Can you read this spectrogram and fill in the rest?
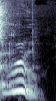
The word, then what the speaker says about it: Ryu: Why do you say his name like that? What is Because that's how you say his name. It's Ryu. – Yes. – It is not Ryu. It's not Ryu. It's Ryu. – I feel like you've never actually watched any Street Fighter media. It is always Ryu. Every single time it is Ryu.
